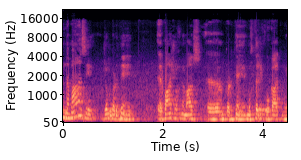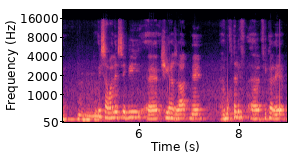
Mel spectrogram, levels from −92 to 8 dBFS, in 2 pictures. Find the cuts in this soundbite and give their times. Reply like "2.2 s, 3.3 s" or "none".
none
